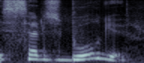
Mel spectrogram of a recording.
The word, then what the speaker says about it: Salzbourg: Euh, le Bayern s'est imposé largement contre le RB Salzbourg.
